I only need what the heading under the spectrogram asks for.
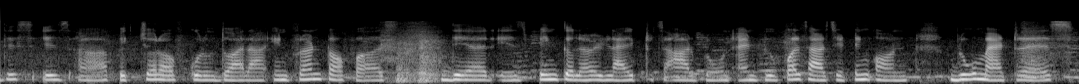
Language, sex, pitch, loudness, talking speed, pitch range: English, female, 205 Hz, -17 LUFS, 130 wpm, 195-225 Hz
